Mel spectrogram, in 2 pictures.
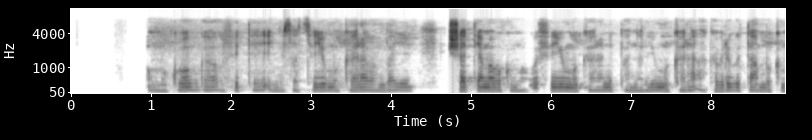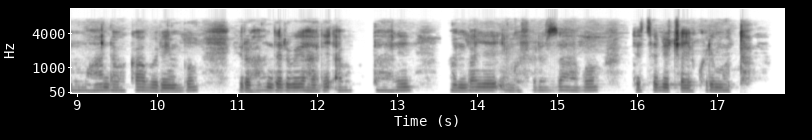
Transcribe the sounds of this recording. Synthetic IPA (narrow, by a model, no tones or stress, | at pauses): umuko̞ːbɡaufitʰe̞imisat͡sijumukaɾawaːmbaje̞iʃatijamaβo̞komaɡufijumukʰaɾanipanoɾojumukʰaɾaːkaβiɾiɡutaːmbukamumuɦaːndawakaβuɾiːmboiɾuɦaːnde̞ɾɡweɦaɾiʔaβoku̥taːɾi | waːmbaje̞iŋɡo̞feɾozaːβo̞nde̞t͡se̞βjiːt͡ʃaje̞kuɾʔimoto̥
